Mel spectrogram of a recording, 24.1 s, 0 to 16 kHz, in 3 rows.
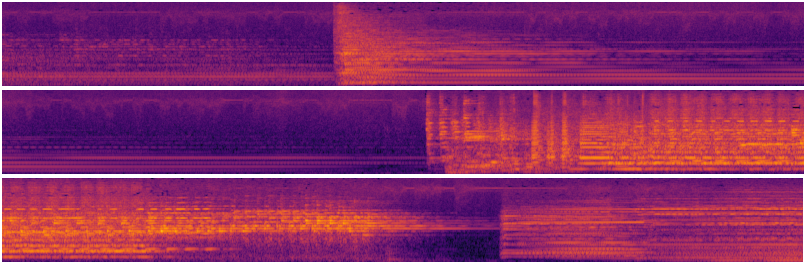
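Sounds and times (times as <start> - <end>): chamber ensemble playing: 12.3 - 20.2.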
